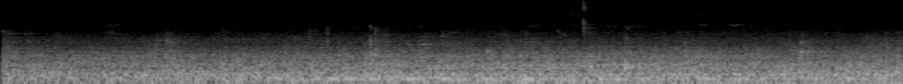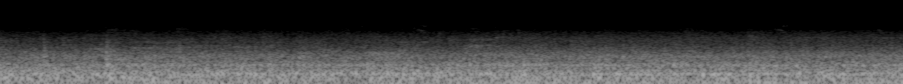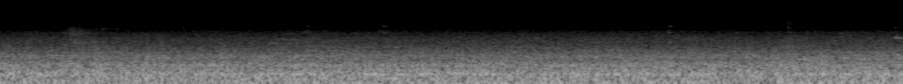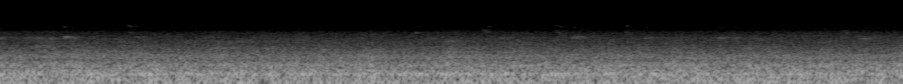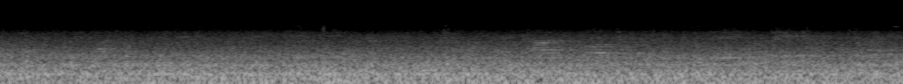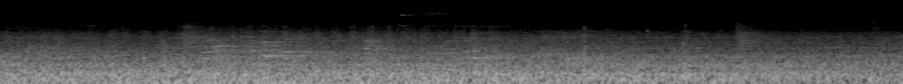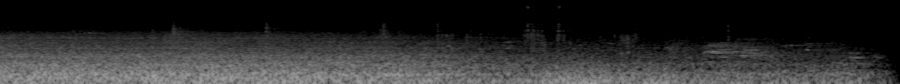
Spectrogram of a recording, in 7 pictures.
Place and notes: Maastunnel, Deelgemeente Centrum, Niederlande - moving upwards with old escalator
trip with escalator in the tunnel, leaving the tunnel with a bike. binaural recording with sound man okm klassik II.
